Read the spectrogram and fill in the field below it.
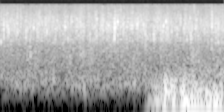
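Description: Steady rain falls outside a tavern, The Happy Hog, with a dense, hissing patter across the whole clip, and a deeper, rumbling wash of heavier drops swells in during the second half.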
